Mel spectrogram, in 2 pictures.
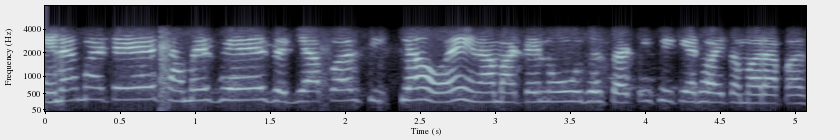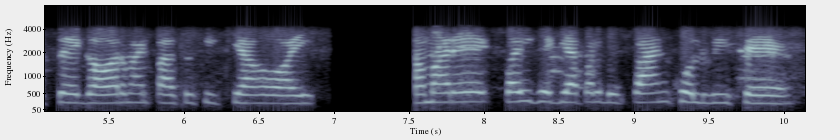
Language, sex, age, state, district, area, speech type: Gujarati, female, 30-45, Gujarat, Narmada, rural, conversation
